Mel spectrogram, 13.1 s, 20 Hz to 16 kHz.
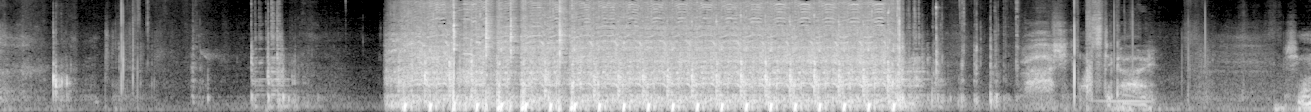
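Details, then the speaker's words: Side-valve Villiers Mark 10, not run properly in 30-40 years, ignition just fixed, choke off: regular chuffing about two beats a second for five seconds, then dies; owner suspects fuel starvation. "damn she wanted to go [Music] i feel like it's being starved to fuel at the moment"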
